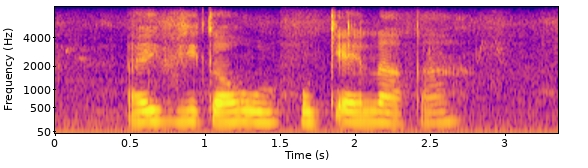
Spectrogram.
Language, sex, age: Southern Sotho, female, 25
